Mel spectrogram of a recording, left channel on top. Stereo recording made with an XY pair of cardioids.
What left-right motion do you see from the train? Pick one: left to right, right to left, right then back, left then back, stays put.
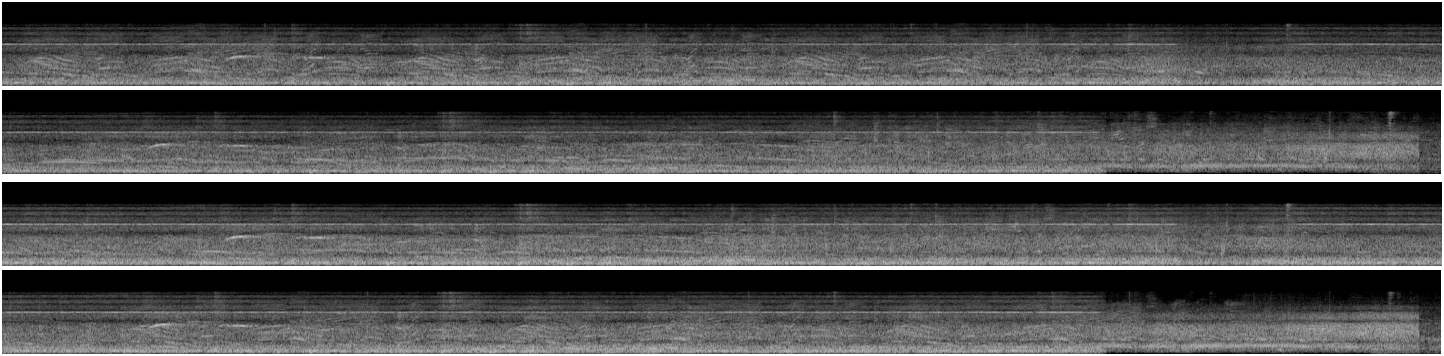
stays put.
